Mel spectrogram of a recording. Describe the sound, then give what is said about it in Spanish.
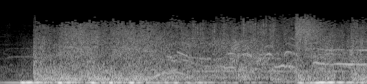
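Rifle gunshots ring out in a western battle scene as mounted Sioux warriors fire on attackers, with heavy bursts near the start and again near the end, buried in dense, continuous battle noise under a narrating voice. “Los Sioux apuntan sus rifles y disparan.”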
